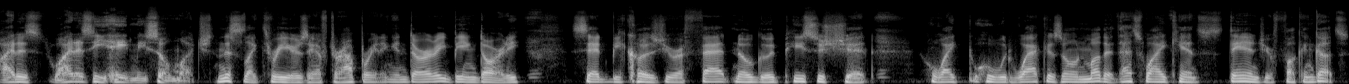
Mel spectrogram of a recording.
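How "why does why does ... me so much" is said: rough, rasping, hoarse voice. Retelling the Source's question about the speaker's partner, in a raspy voice. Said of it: "the Source was like in a raspy voice".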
